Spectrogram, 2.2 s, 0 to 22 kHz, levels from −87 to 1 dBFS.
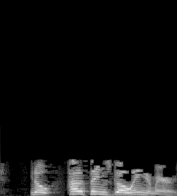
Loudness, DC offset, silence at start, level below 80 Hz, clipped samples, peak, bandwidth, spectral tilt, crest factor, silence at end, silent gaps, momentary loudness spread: -18 LUFS; under 0.1%; 0.4 s; -62 dBFS; under 0.1%; -4 dBFS; 4.3 kHz; -8.5 dB/octave; 16 dB; 0 s; none; 8 LU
